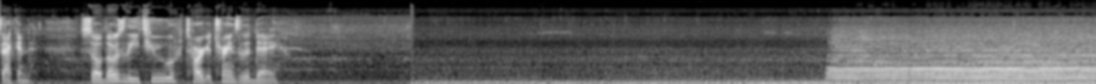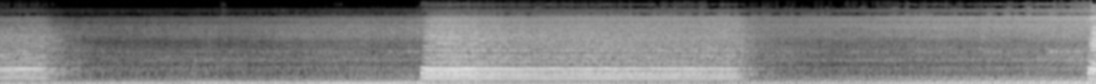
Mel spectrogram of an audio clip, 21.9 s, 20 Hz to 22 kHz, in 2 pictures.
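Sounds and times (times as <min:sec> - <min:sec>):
train rumble: 0:00.0 - 0:21.9
locomotive air horn blasts: 0:08.2 - 0:11.9, 0:15.2 - 0:18.8.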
